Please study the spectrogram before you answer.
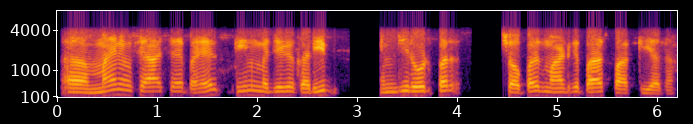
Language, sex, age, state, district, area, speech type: Urdu, male, 45-60, Maharashtra, Nashik, urban, conversation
